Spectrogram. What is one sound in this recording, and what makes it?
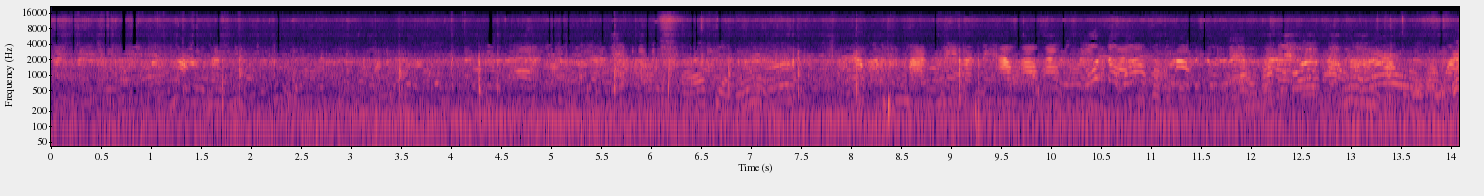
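Women and men chatter nearby in a busy outdoor crowd.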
